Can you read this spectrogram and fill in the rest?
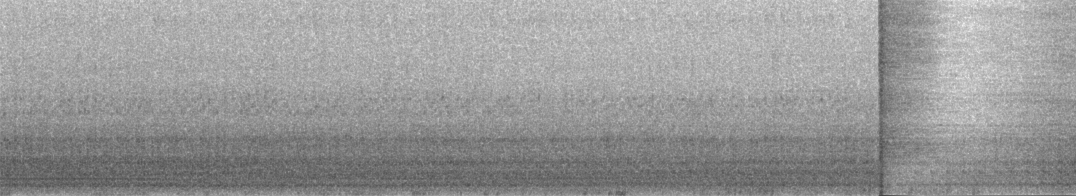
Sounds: truck
engine
idling

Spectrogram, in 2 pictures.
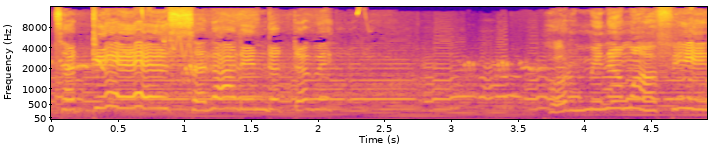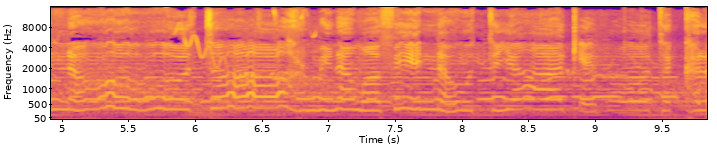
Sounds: music

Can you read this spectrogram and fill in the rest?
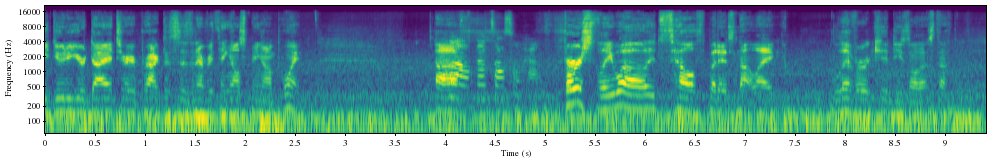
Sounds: speech
vehicle
car

